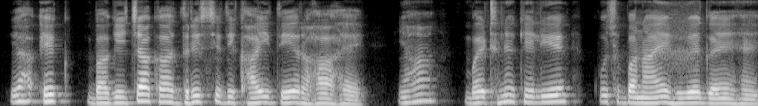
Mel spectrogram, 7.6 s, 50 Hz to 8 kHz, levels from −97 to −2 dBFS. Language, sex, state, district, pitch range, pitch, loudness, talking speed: Hindi, male, Jharkhand, Ranchi, 145-185 Hz, 155 Hz, -19 LUFS, 140 wpm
